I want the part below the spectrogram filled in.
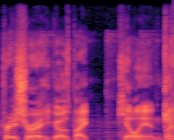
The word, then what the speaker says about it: Cillian: And by the way, you spell it C-I-L-L-I-A-N. – It is Killian.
